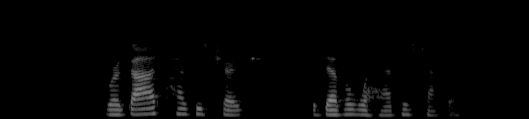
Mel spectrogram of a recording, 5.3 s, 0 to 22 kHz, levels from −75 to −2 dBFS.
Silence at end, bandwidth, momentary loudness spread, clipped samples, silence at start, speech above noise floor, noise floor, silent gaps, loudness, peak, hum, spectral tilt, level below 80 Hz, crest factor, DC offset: 0.7 s; 7.2 kHz; 21 LU; under 0.1%; 1.05 s; 42 dB; -89 dBFS; none; -46 LUFS; -24 dBFS; none; -3.5 dB/octave; under -90 dBFS; 24 dB; under 0.1%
